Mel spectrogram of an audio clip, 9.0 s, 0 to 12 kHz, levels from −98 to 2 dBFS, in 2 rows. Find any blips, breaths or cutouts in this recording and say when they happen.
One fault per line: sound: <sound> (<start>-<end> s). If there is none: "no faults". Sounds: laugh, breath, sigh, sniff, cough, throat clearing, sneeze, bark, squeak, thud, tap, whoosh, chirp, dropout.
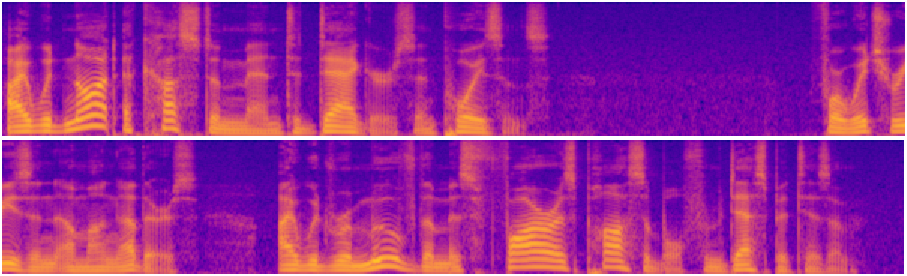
no faults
